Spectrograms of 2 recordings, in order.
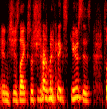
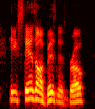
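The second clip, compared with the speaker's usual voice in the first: plain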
